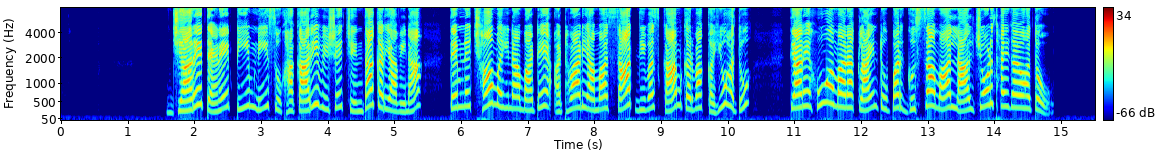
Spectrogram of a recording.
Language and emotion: Gujarati, angry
